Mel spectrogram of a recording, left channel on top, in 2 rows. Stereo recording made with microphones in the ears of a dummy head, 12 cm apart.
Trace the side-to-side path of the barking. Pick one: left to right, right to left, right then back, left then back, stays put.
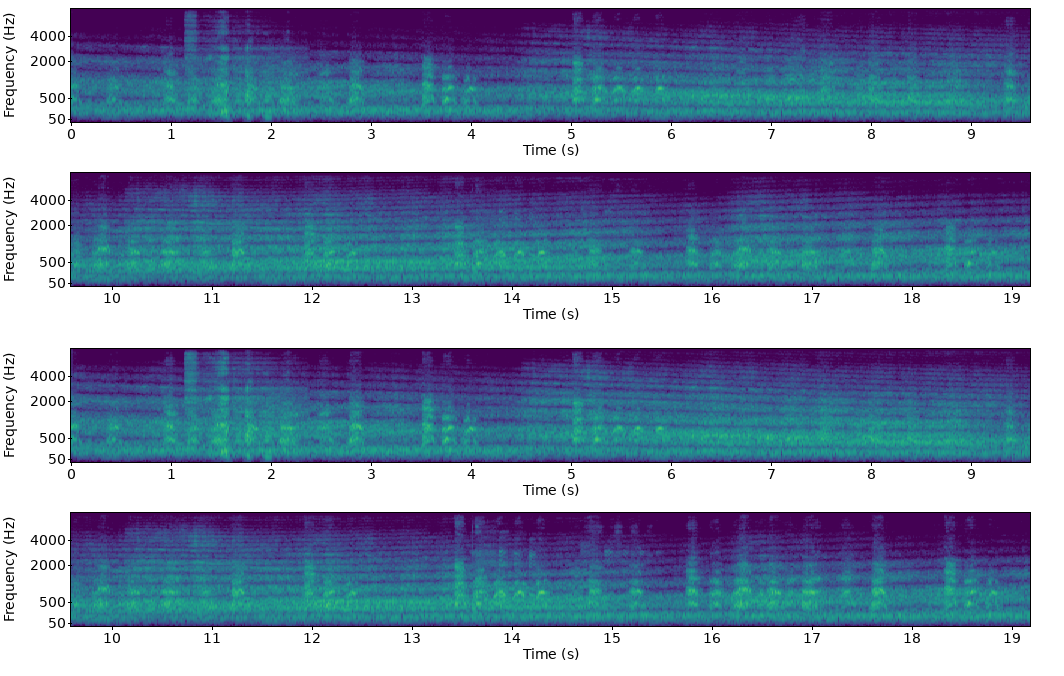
left then back.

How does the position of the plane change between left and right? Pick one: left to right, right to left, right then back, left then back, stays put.
right to left.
